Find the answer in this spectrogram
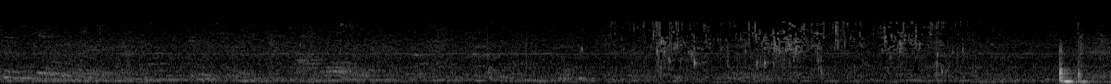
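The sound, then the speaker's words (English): Faint water sloshes and trickles in a basin as feet are washed, ending with a brief sharper splash. “He started to wash his disciples' feet.”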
